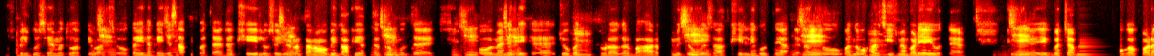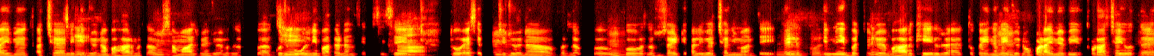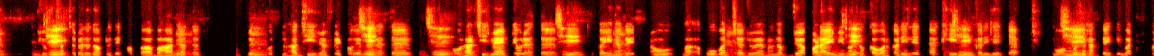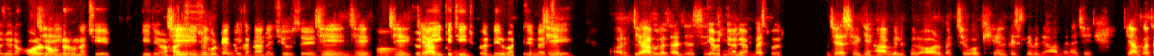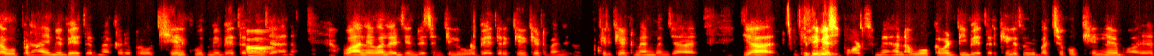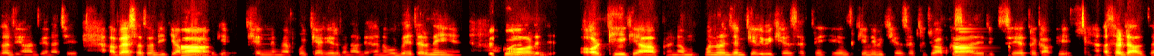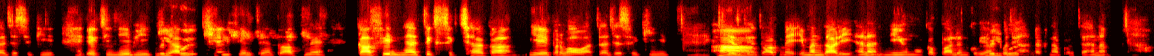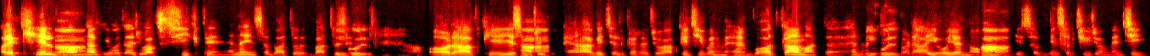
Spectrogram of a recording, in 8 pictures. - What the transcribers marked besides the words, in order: mechanical hum; distorted speech; tongue click; in English: "सोसाइटी"; tapping; other background noise; in English: "फिट"; in English: "एक्टिव"; in English: "कवर"; in English: "ऑल-राउंडर"; in English: "टैकल"; in English: "जनरेशन"; in English: "क्रिकेटमैन"; in English: "स्पोर्ट्स"; in English: "वीडियो गेम"; in English: "करियर"; in English: "हेल्थ"
- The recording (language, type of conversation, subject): Hindi, unstructured, खेलकूद से बच्चों के विकास पर क्या असर पड़ता है?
